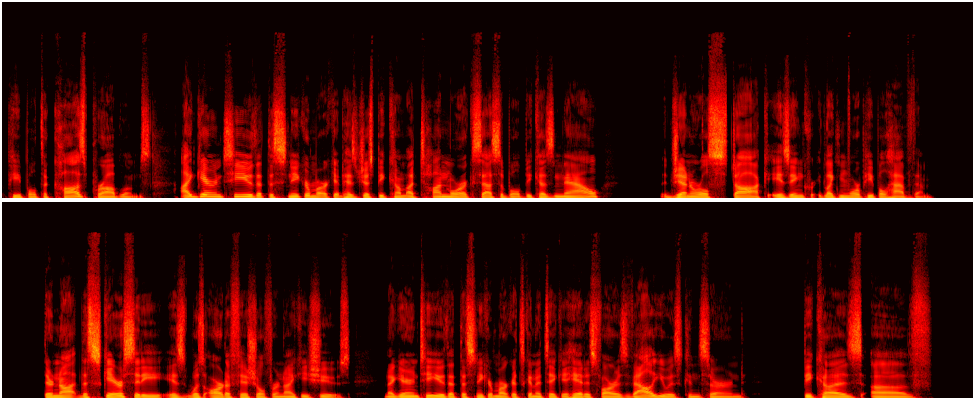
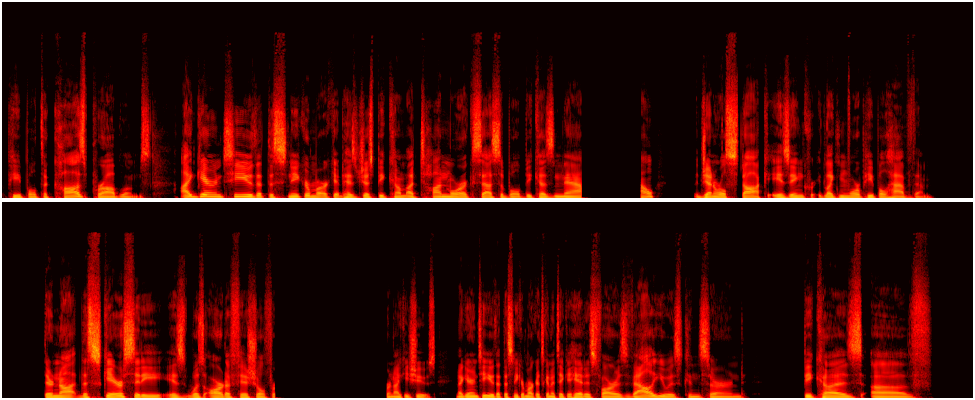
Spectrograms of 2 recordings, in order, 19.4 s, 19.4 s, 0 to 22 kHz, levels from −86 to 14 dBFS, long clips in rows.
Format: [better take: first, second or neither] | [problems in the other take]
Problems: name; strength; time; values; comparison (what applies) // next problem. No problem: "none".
first | audio freezing; at 6 s for 0.5 s and at 12 s for 1 s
